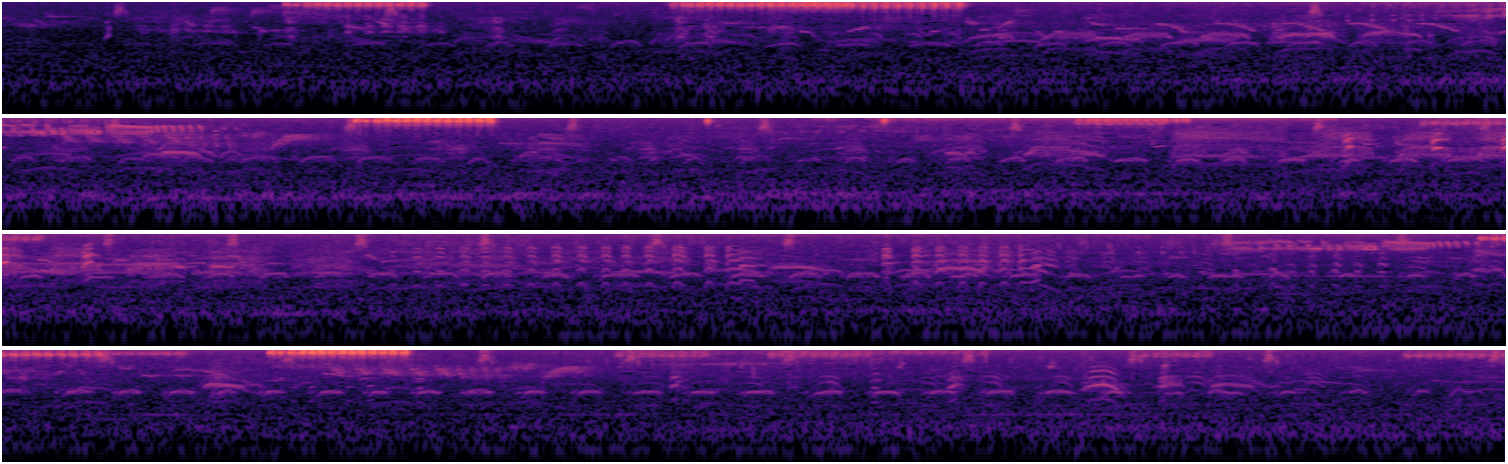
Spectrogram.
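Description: Outdoor bird chorus: several birds chirping and calling, with one bird repeating a quick, even note over and over through most of it.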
